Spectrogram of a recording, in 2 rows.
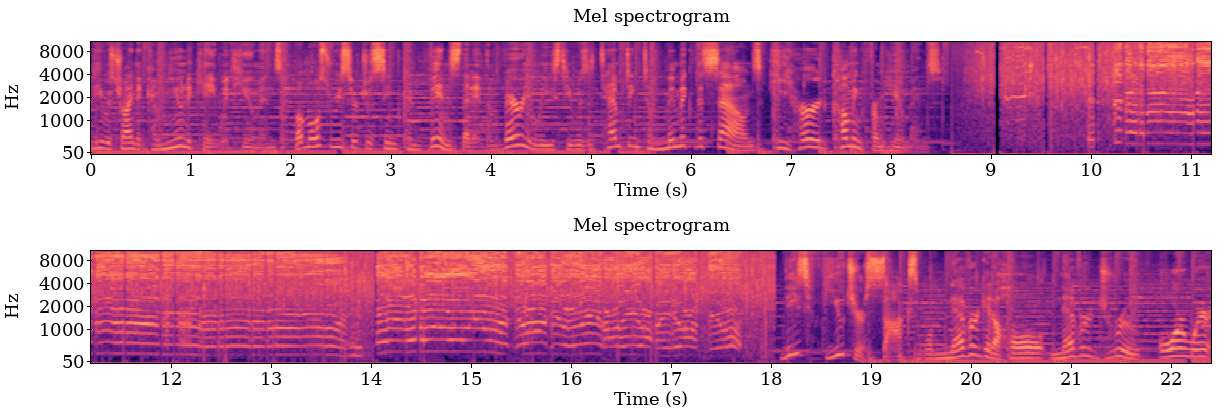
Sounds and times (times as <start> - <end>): Speech: 0.0 - 8.5, 13.8 - 22.4
Music: 0.0 - 8.6, 16.6 - 22.4.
